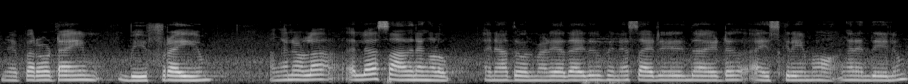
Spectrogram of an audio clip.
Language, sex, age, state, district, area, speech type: Malayalam, female, 45-60, Kerala, Alappuzha, rural, spontaneous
